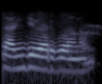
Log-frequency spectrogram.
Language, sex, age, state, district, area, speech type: Malayalam, female, 60+, Kerala, Thiruvananthapuram, urban, conversation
